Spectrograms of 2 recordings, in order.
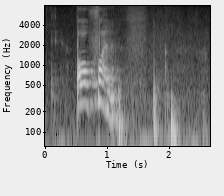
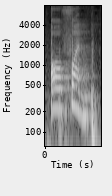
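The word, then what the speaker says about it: often: एस आया हुआ है और यहाँ पे ये साइलेंट होगा टी जो है। ठीक है, लिसन। ऑफन, ऑफन, अक्सर।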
